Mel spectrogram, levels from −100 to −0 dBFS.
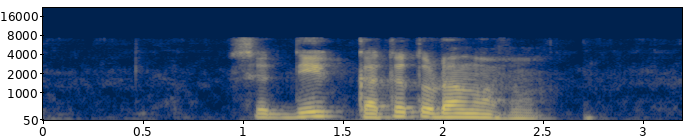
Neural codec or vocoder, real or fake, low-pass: codec, 16 kHz, 4.8 kbps, FACodec; fake; 7.2 kHz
